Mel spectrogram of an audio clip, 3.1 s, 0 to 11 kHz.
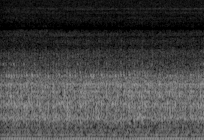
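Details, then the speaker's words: Mercedes 190SL Solex carburetors on bench test. With the second-barrel throttle plates held shut, the idle settles just above 1000 rpm; both second barrels are leaking air excessively, causing the high idle. "So that gives us a little bit above 1,000 RPM idle. We're still running too high here on the second barrel butterfly."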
